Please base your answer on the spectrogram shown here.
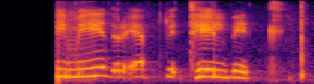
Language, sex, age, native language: Icelandic, female, 9, Icelandic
